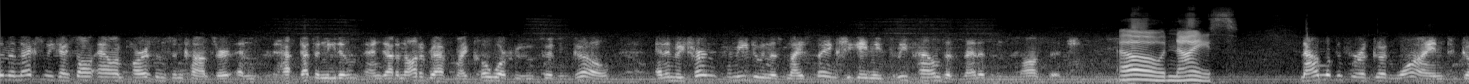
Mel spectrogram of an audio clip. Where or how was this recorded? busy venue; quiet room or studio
busy venue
